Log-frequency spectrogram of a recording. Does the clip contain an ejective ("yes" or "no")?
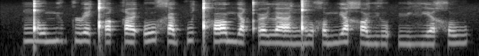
yes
